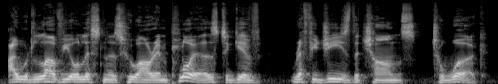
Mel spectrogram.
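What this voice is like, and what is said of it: British accent. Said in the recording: “You still have your accent ... I still have my accent. I still have my patriotic British heart beating.”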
